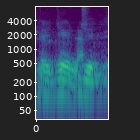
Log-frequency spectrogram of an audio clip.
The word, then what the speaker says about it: Gela: No es Gela se escribe, sería Gela en italiano. En italiano es Gela.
